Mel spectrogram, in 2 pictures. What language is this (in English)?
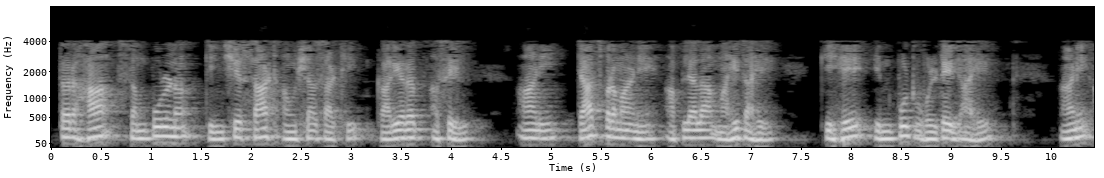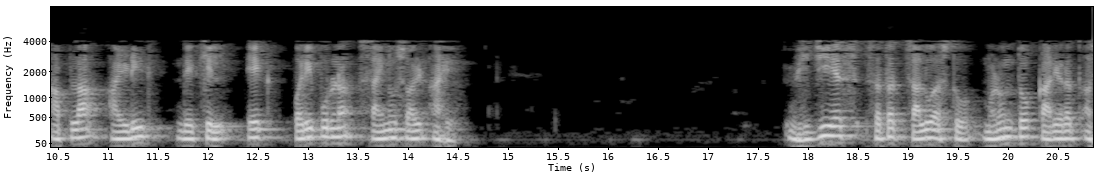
Marathi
